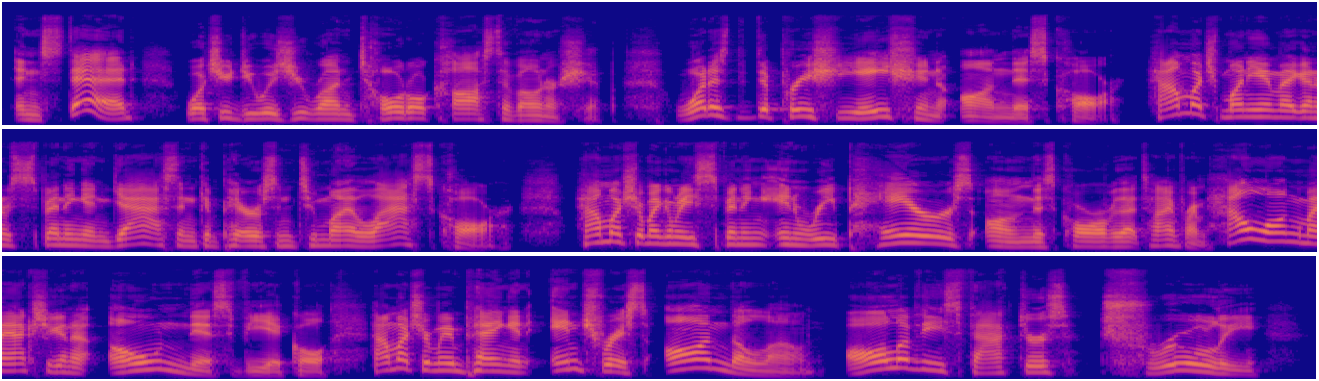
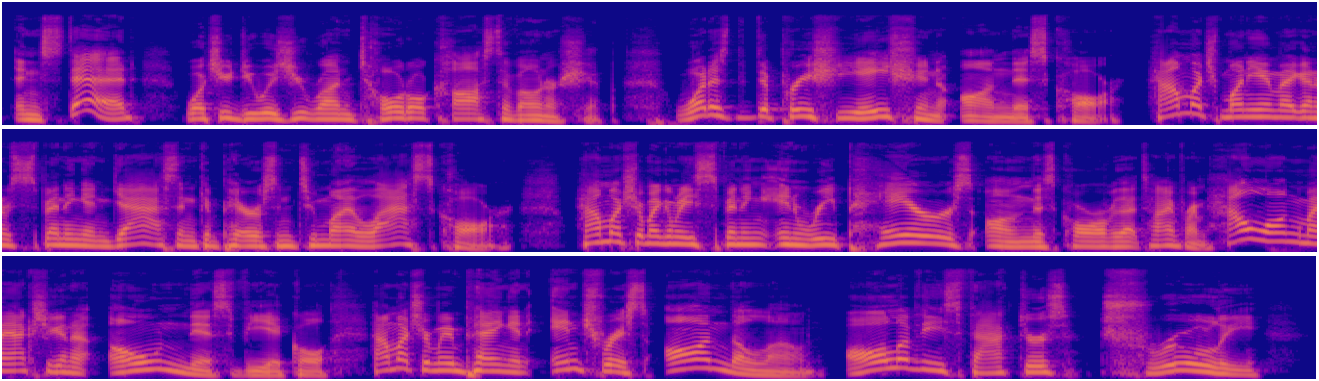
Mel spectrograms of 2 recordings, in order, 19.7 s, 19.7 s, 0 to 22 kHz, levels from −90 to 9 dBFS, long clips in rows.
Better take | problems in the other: second | thin; somewhat; fading below 400 Hz

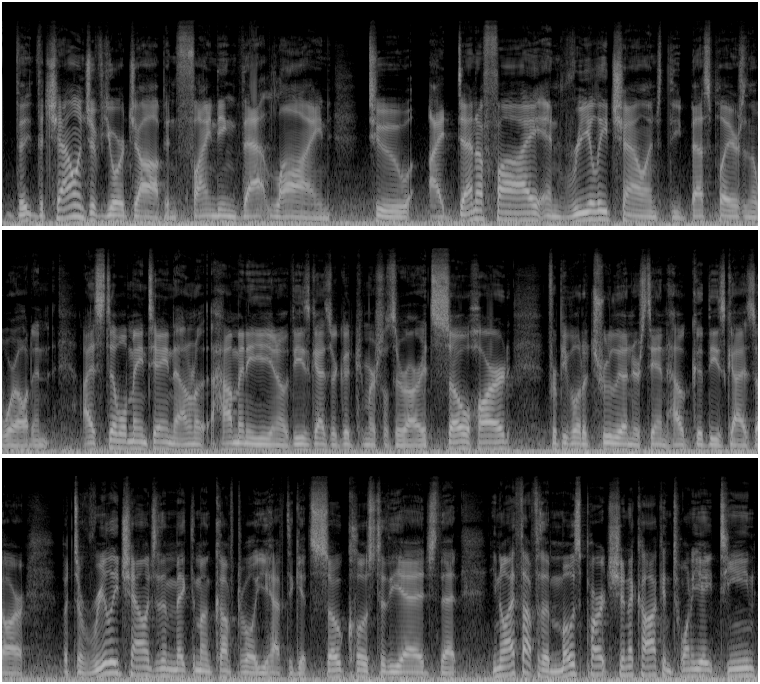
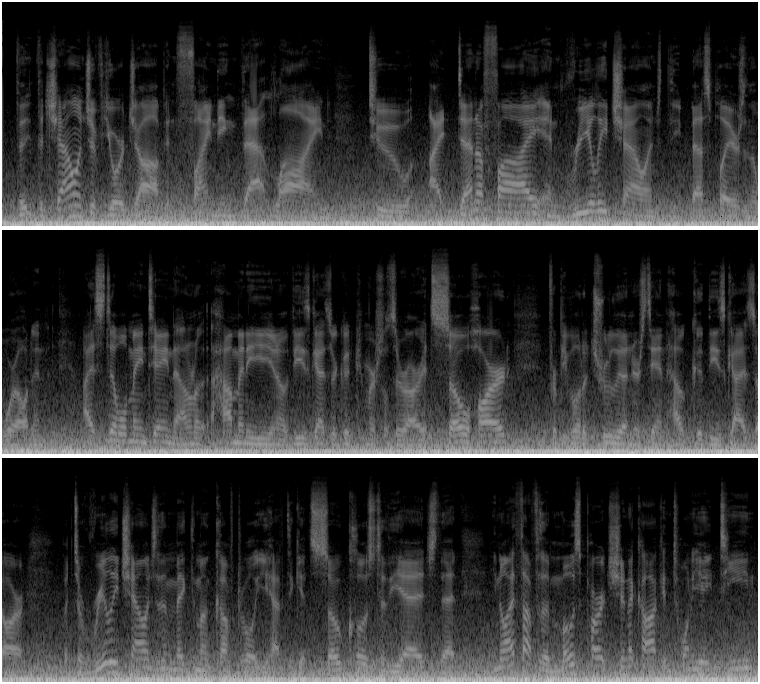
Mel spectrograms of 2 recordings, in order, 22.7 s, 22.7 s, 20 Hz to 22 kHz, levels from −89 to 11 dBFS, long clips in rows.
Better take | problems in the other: first | low rumble; loud; throughout; 5 dB below the speech; faint in the first

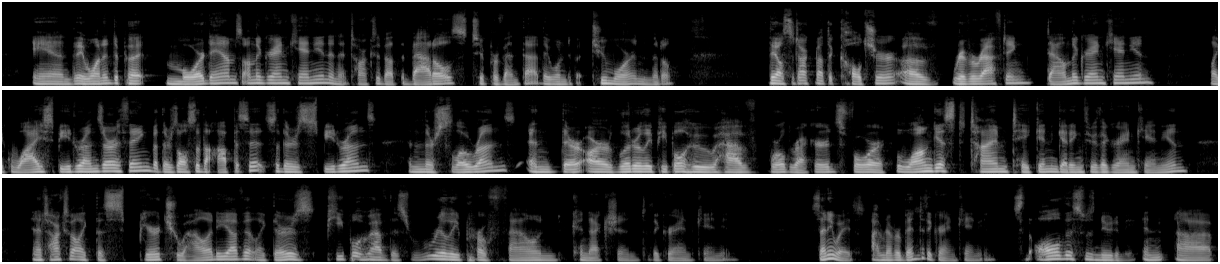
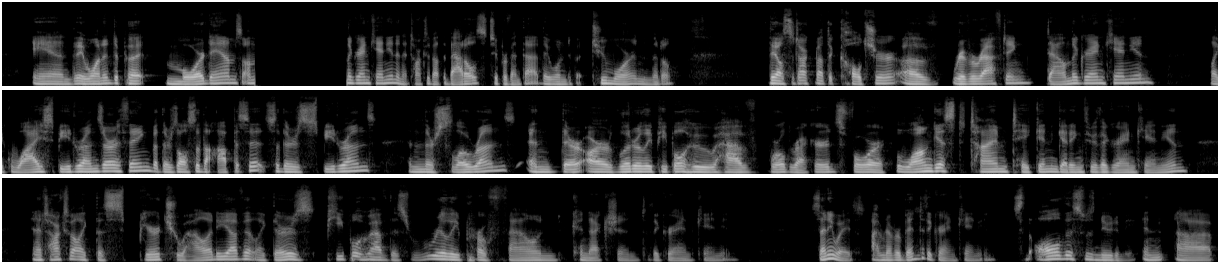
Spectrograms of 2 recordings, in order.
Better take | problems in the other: first | audio freezing; at 2.5 s for 1 s

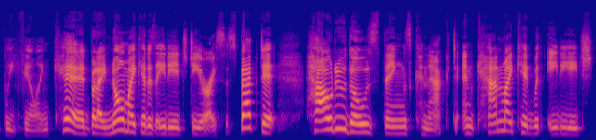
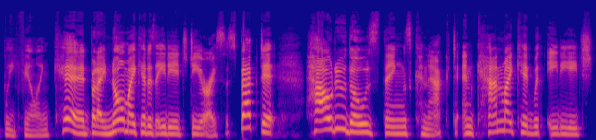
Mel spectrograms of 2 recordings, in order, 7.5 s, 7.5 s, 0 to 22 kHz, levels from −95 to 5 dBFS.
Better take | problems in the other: second | thin; very; fading below 300 Hz

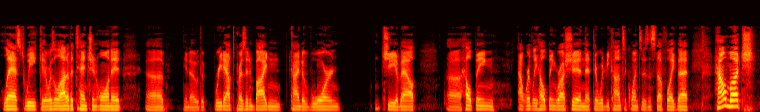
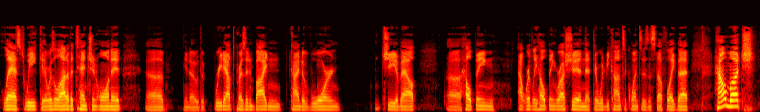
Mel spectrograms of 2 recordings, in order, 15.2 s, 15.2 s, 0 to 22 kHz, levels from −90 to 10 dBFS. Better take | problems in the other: neither | garbled, watery; slightly; nothing above 8 kHz; the same in both

